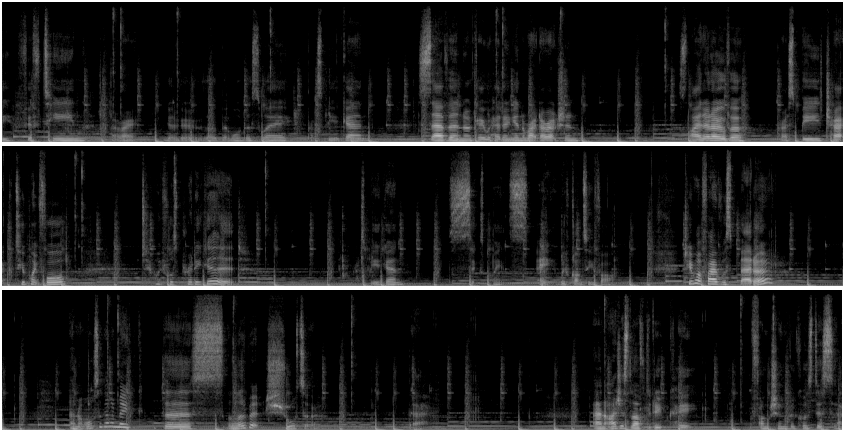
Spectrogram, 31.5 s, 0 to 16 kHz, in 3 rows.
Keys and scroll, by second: 1.2 a, 4.0 b, 6.0 a, 8.9 b, 17.5 ctrl+z, 21.9 z.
